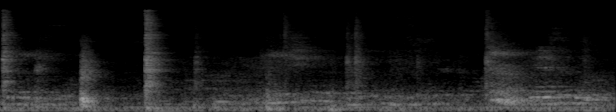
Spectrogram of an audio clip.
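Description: Quiet handling noise while a wire-tip pyrography pen works over a wooden panel: a handful of soft clicks and knocks, the loudest about a second in, over a faint low murmur.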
